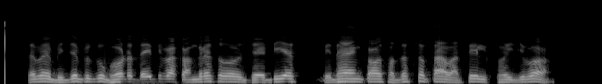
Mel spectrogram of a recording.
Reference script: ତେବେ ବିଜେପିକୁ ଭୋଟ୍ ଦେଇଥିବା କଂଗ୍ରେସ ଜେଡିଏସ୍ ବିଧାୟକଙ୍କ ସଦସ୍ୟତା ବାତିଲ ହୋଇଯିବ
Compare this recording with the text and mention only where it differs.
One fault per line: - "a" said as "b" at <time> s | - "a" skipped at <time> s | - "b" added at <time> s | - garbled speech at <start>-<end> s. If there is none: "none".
- "ଓ" added at 2.2 s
